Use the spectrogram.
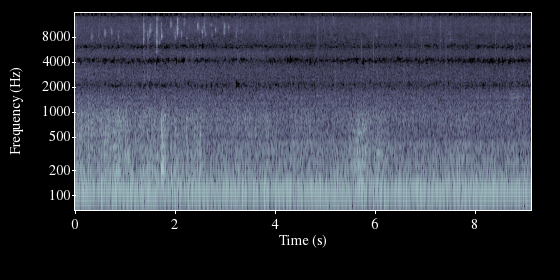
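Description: A storm rolling in sends a steady wash of rain and wind noise with a low continuous rumble of thunder underneath, constant and fairly loud throughout.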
